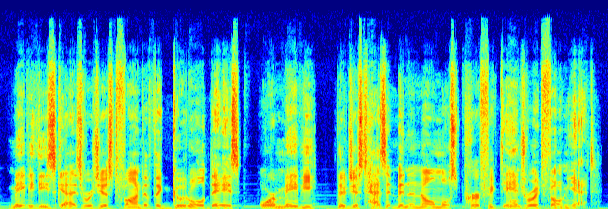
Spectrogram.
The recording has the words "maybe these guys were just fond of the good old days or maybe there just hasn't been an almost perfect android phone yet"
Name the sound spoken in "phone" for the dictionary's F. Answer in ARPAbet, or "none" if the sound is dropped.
F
